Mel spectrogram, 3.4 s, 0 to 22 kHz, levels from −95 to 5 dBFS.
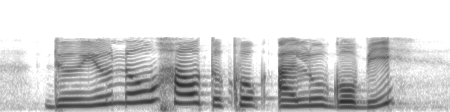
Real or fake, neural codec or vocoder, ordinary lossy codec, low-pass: real; none; none; 5.4 kHz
